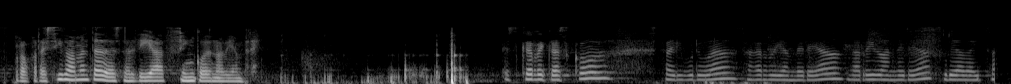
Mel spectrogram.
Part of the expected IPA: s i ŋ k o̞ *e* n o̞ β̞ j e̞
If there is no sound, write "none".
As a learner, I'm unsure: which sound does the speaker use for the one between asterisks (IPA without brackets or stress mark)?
e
